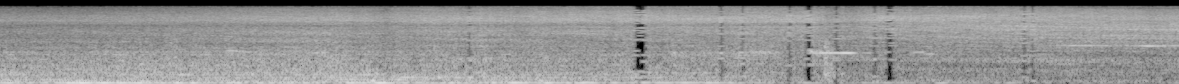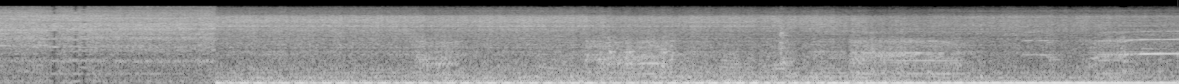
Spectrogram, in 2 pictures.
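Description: MBTA commuter rail bilevel coaches rolling past, a steady noise of wheels on rails with short high wheel squeals a few times.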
